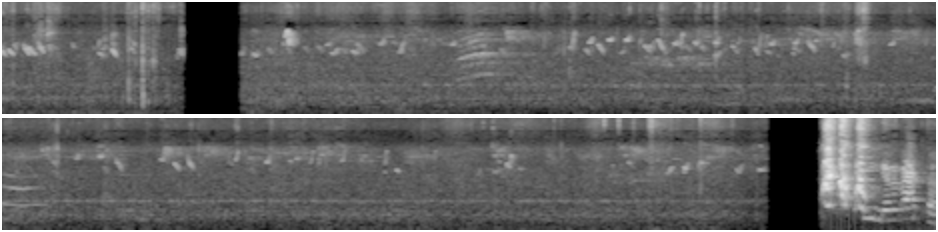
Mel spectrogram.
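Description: Chickens cluck and call intermittently in a backyard coop setting, steady faint calls running through most of the stretch, with people talking nearby.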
